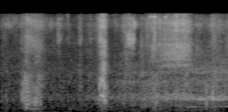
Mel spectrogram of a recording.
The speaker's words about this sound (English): Get up. I'll zip you back up.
